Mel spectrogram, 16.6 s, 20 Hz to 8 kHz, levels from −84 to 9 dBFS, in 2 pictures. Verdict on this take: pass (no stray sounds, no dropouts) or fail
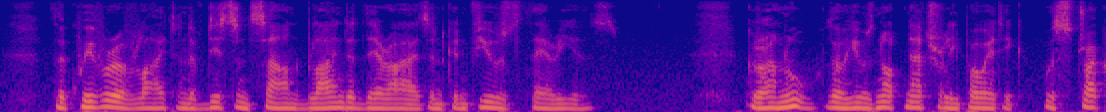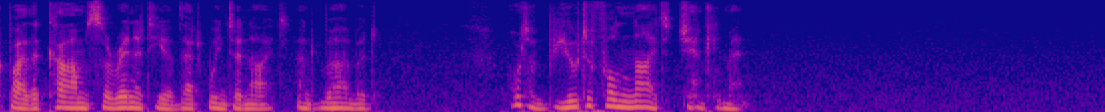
pass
